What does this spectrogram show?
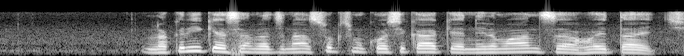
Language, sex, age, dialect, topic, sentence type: Maithili, male, 25-30, Southern/Standard, agriculture, statement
